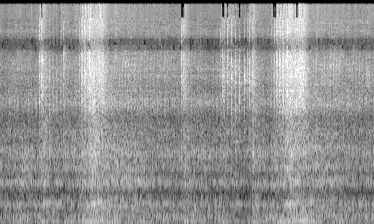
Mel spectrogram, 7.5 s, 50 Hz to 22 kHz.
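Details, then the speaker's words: Old Briggs & Stratton go-kart engine left outside at least 8 years, earlier found with a stuck valve, carb mixture screw now 1.25 turns out: idles, stumbles reluctantly off idle, then revs hard twice. "Not want to come off idle. It's fucking monstrous once it does."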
